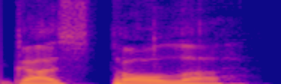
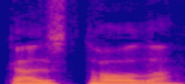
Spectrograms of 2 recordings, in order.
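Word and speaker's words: Gosztola: I'm sorry, I can't pronounce his last name. It's a hard one. Goztola. Yeah, Goztola.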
